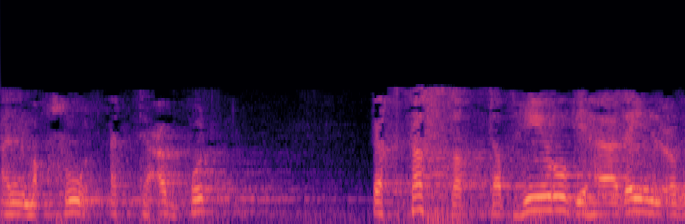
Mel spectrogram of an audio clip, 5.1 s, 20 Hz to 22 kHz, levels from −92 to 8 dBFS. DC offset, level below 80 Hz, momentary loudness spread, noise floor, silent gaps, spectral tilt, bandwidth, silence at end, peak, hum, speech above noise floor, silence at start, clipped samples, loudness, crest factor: under 0.1%; -52 dBFS; 13 LU; -53 dBFS; none; -4.5 dB/octave; 5.4 kHz; 0 s; -10 dBFS; none; 28 dB; 0 s; under 0.1%; -25 LUFS; 16 dB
